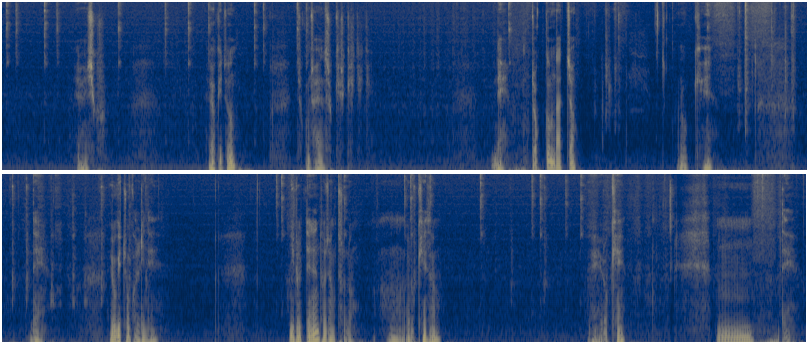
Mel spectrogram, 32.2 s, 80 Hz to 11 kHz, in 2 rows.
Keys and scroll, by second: 11.8 ctrl+t, 14.4 Return, 15.3 z.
